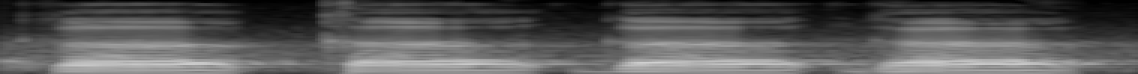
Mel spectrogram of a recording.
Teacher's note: कच कंठे स्थान आहे तुम्ही इथे कंठावर बोट ठेवा आणि ती पहिली लाईन उच्चारा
